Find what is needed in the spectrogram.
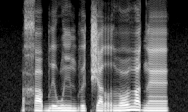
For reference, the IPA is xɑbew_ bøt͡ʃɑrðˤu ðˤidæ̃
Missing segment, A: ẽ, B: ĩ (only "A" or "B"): B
